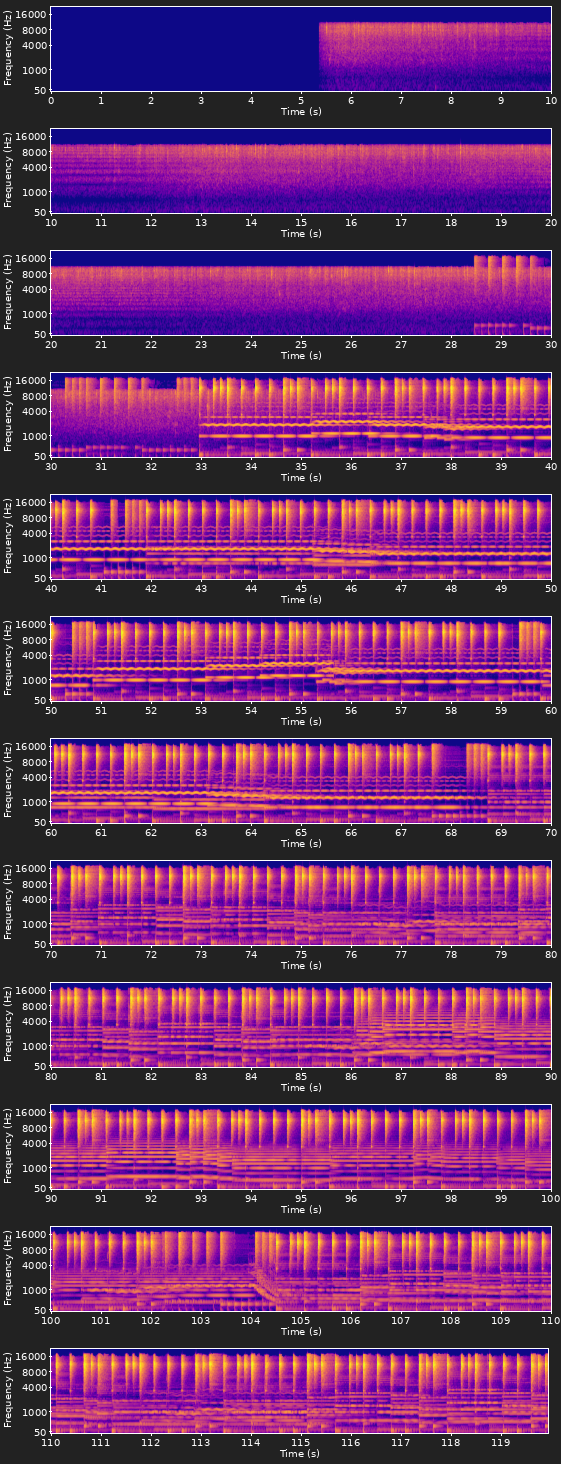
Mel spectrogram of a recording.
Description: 本DTS-CD采用最高标准DTS环绕音格式制作而成。保证了音色的清晰度和更宽阔的音域动态范围。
